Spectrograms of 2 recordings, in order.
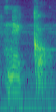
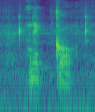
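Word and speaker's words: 猫: Neko. Neko is Japanese for cat.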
